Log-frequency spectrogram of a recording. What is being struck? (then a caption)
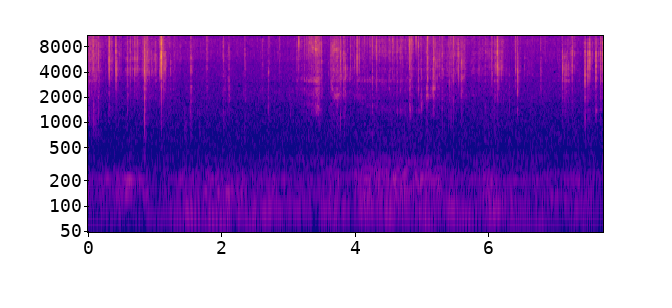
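Bar of soap. A solid, rectangular light-blue bar of soap is held in the hand and shaved and carved with a metal box-cutter blade, breaking off flakes. Soft, dry scraping and crinkly, bright crackles sit over a steady low hum, with one sharp, louder snap just after the first second.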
